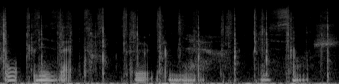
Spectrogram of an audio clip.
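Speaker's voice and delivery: quiet, hushed delivery.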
